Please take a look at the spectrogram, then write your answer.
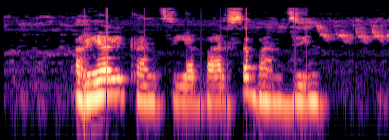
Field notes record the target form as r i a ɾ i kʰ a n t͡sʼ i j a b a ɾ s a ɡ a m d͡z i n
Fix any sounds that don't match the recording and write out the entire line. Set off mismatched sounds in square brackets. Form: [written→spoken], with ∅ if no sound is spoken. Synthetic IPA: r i a [ɾ→l] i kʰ a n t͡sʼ i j a b a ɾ s a [ɡ→b] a [m→n] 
